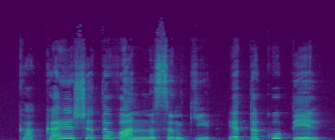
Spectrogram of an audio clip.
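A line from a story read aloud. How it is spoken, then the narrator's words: Chuckle under breath. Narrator (Russian): Хохотнула я себе под нос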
